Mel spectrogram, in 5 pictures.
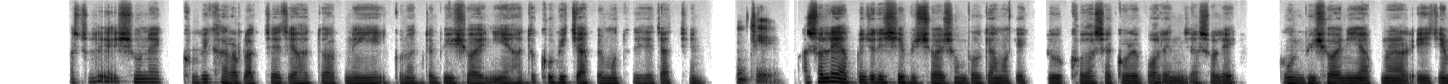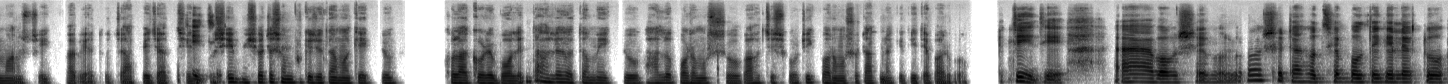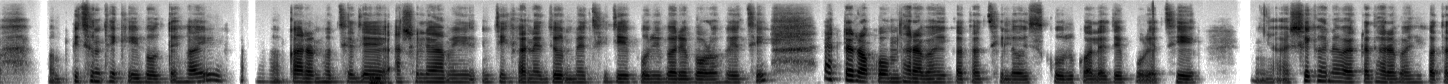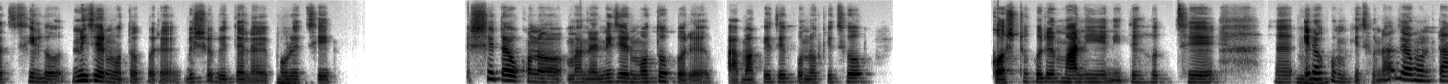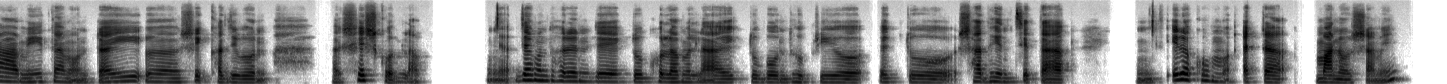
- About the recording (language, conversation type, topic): Bengali, advice, কর্মক্ষেত্রে নিজেকে আড়াল করে সবার সঙ্গে মানিয়ে চলার চাপ সম্পর্কে আপনি কীভাবে অনুভব করেন?
- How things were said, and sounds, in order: tapping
